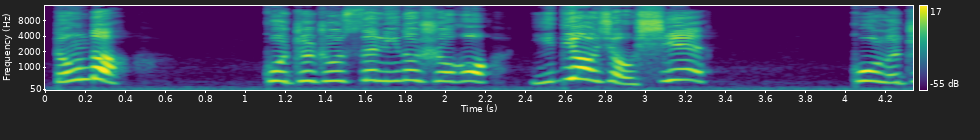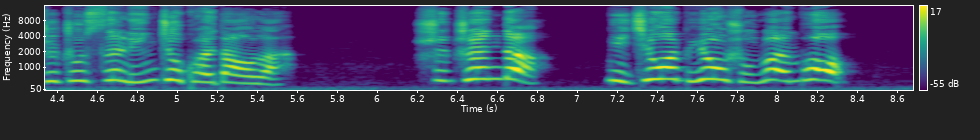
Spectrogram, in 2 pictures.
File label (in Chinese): 动画 角色 小正太动画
